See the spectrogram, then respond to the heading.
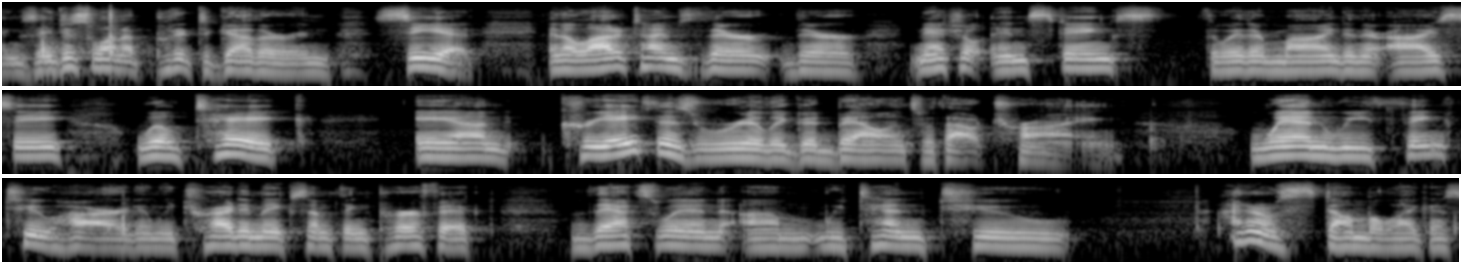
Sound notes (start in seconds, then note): none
